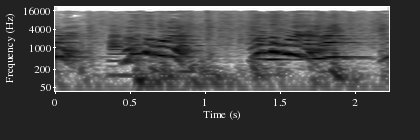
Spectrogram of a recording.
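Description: Italian greyhound puppy barking excitedly during tug play: two drawn-out barks that rise and fall in pitch, about a second apart, over background clarinet music.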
